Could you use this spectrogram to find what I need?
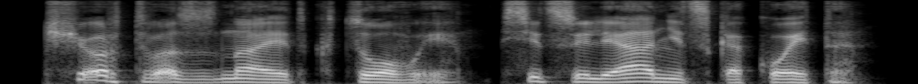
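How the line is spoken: Sleepy. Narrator (Russian): сказал он сонно

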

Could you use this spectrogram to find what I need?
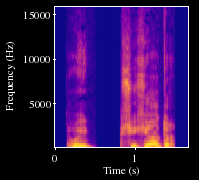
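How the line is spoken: Rude question. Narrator (Russian): спросил грубо Васильев

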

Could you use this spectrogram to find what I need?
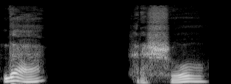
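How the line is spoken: Quiet reply. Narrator (Russian): так же тихо отвечала она

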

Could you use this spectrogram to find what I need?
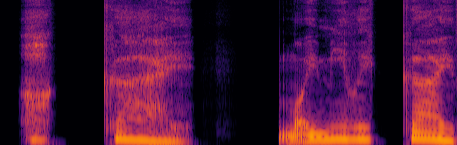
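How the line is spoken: Sighing. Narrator (Russian): вздохнула Герда

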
